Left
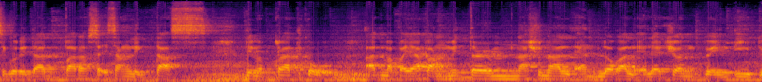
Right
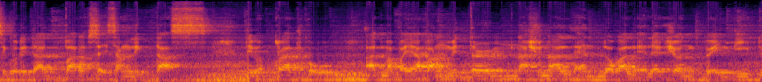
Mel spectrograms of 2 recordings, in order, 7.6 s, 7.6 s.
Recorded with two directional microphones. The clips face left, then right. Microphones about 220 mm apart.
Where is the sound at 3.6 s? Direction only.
50° left (ahead or behind).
